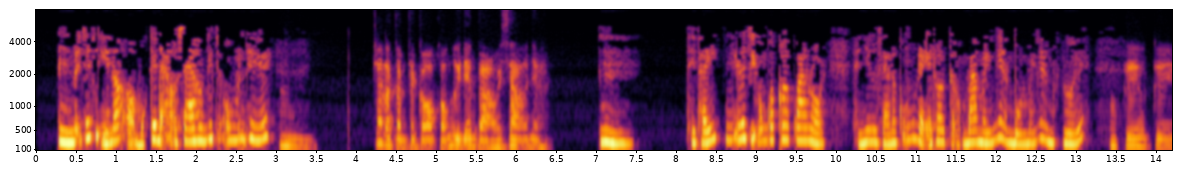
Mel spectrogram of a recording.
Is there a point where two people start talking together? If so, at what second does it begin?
none

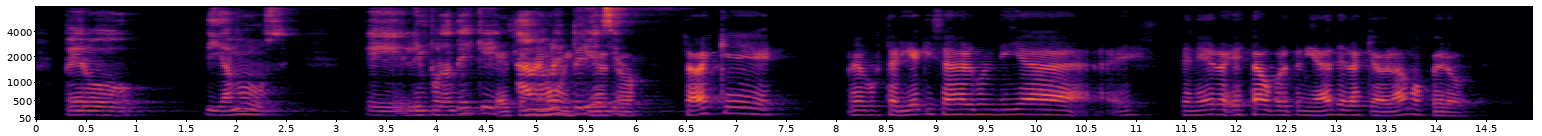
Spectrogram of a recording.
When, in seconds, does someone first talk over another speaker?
5 s

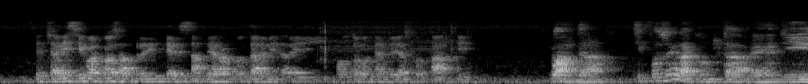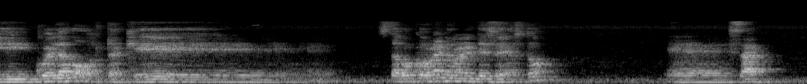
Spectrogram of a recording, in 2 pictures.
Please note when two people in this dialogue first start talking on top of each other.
none

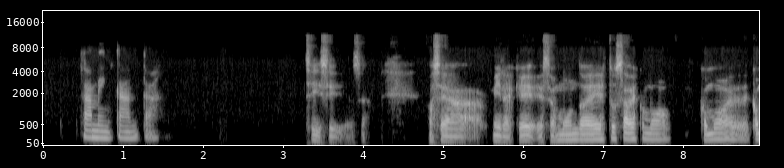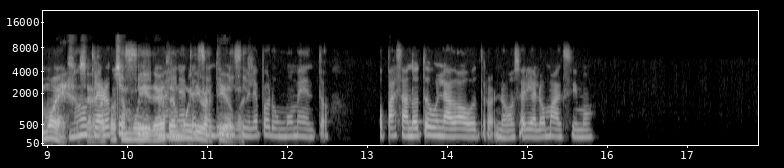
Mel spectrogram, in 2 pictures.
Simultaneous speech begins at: 9 s

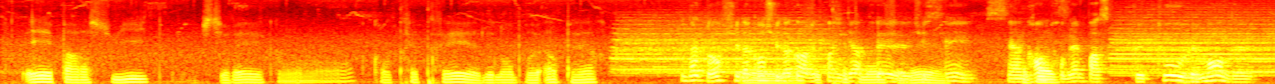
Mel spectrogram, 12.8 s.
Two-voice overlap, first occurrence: 7 s

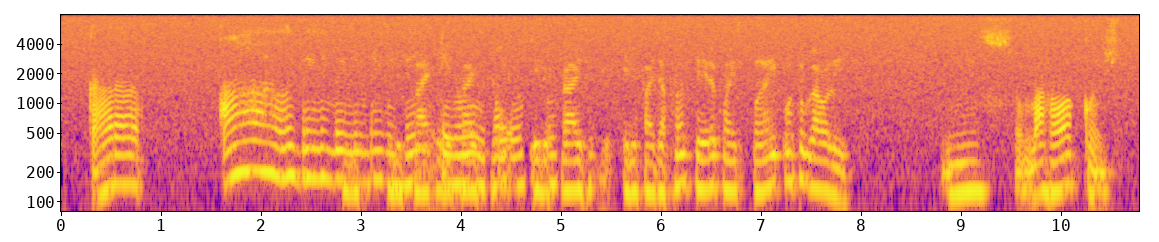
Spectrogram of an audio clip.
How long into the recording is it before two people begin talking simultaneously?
3 s

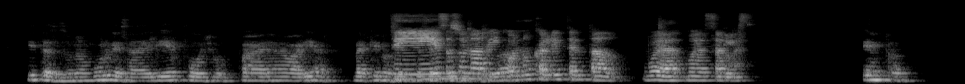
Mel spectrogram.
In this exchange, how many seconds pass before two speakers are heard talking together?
4 s

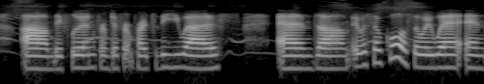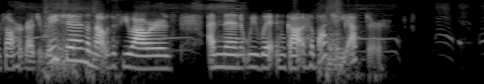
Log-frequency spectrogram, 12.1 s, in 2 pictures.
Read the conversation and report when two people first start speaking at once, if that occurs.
none

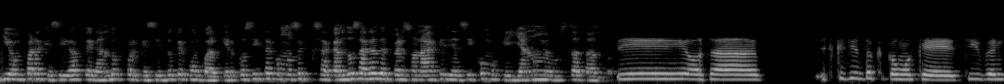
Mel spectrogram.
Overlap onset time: none

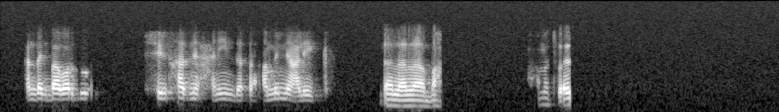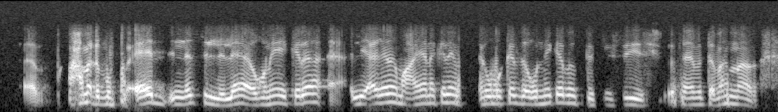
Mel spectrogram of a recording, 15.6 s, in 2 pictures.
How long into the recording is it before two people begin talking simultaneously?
none

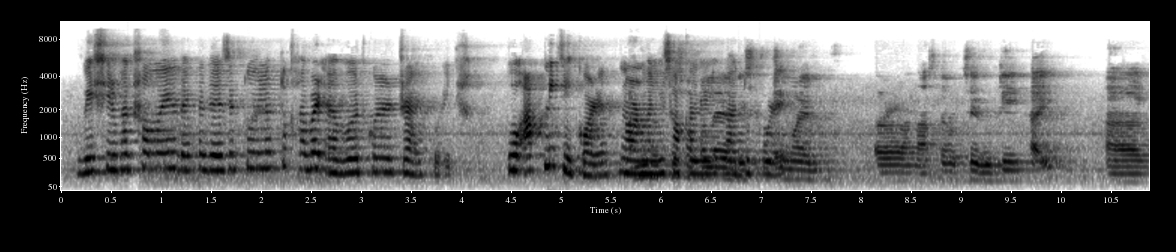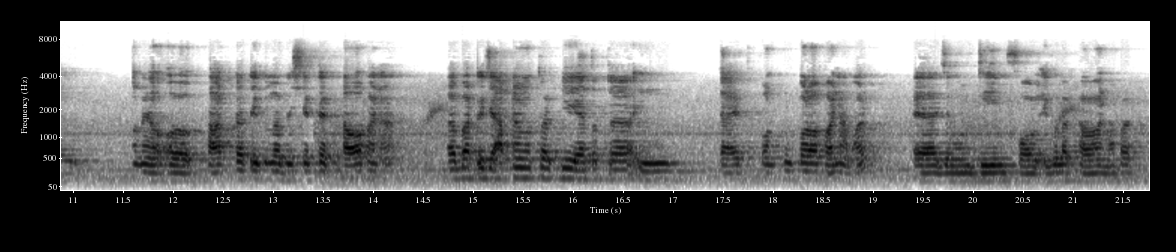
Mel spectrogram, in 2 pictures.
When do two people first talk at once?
6 s

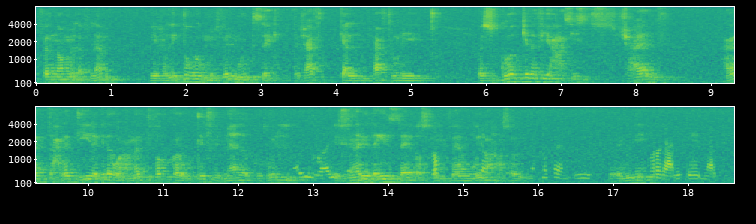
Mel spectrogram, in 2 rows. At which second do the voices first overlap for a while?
13 s

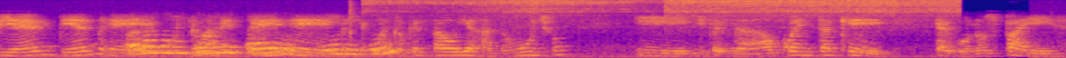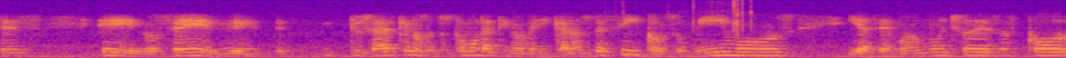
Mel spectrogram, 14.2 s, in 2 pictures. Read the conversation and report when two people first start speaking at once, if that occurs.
1 s

